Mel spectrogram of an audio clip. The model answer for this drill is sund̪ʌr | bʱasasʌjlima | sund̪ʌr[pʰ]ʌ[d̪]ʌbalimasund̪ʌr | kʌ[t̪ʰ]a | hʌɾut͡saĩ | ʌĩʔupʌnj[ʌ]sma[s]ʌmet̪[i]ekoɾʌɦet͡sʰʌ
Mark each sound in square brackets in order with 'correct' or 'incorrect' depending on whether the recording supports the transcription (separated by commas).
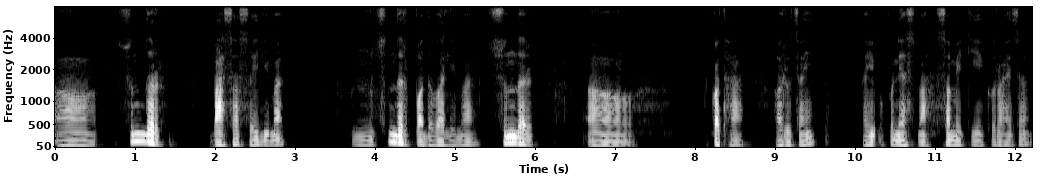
incorrect, correct, correct, incorrect, correct, correct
